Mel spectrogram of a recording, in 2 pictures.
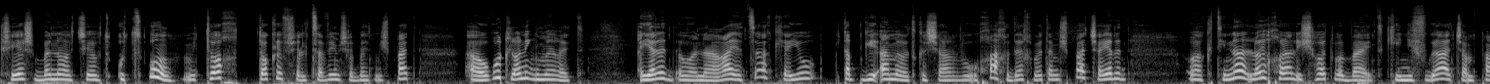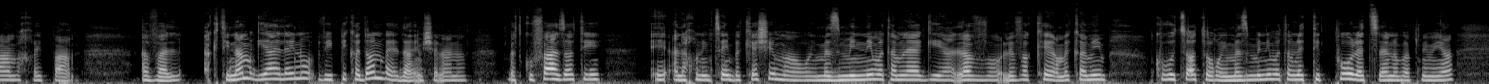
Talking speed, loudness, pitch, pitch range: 140 wpm, -21 LUFS, 220 Hz, 200-235 Hz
